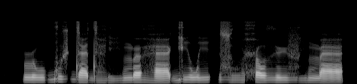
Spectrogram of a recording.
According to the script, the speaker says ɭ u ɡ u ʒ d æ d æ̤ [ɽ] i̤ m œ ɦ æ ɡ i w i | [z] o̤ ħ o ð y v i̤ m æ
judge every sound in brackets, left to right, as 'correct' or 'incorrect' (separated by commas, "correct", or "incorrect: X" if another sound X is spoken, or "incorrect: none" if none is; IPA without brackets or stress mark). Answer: incorrect: ɾ, correct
